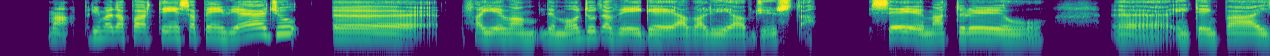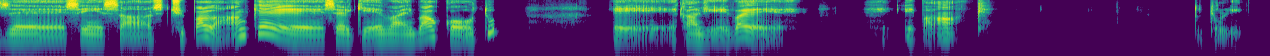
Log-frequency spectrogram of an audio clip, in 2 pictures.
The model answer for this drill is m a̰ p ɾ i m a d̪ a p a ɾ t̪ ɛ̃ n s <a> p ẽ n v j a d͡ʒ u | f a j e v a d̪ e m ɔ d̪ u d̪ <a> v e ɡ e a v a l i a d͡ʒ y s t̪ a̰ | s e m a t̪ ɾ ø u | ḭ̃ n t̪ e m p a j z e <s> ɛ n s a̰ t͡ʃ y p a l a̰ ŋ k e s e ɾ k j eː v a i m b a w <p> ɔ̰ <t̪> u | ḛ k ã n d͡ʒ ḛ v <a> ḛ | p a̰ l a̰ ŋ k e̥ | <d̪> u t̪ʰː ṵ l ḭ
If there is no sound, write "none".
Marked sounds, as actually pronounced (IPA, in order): a, a, s, k, t̪, a, t̪

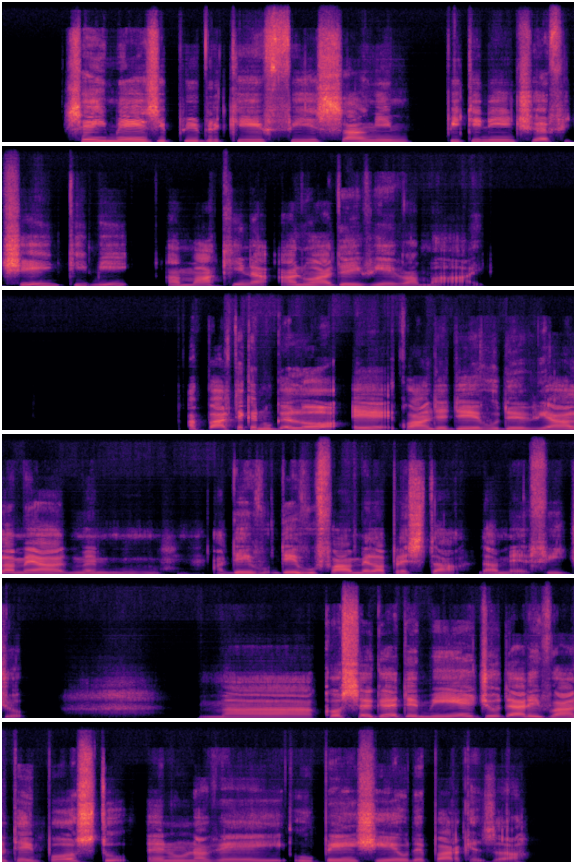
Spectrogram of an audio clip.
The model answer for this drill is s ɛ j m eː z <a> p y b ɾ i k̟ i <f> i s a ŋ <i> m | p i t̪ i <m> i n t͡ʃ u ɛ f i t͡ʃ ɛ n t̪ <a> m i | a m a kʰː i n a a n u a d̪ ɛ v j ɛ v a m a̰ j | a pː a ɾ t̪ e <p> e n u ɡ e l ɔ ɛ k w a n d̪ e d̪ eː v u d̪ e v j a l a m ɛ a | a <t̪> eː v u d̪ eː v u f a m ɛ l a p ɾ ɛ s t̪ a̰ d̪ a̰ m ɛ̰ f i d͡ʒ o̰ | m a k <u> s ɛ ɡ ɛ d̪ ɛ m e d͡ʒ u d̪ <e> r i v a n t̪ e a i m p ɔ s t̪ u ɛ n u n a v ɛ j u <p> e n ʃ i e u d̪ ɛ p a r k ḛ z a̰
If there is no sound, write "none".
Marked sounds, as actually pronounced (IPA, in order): i, f, i, n, i, k, d̪, ɔ, a, p

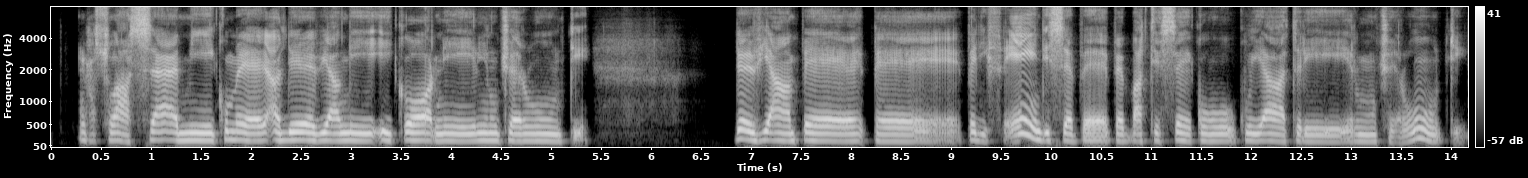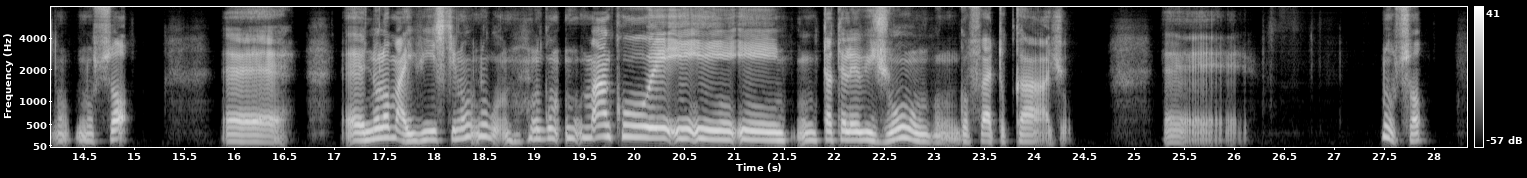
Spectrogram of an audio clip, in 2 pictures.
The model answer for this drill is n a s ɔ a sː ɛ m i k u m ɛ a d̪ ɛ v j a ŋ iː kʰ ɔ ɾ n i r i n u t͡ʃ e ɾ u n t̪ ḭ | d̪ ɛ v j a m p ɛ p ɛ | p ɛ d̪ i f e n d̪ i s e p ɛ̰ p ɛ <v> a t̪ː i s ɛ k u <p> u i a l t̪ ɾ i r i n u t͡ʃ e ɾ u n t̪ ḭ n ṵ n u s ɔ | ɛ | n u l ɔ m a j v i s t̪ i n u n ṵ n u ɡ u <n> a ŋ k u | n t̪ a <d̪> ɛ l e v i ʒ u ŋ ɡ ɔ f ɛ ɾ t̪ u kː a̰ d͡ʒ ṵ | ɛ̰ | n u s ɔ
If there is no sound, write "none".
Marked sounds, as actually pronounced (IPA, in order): b, k, m, t̪

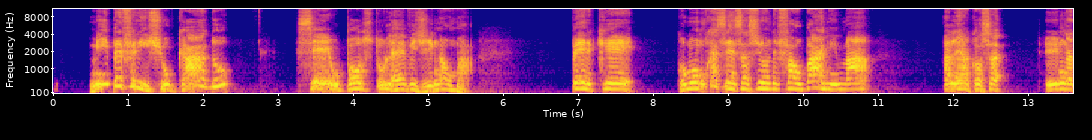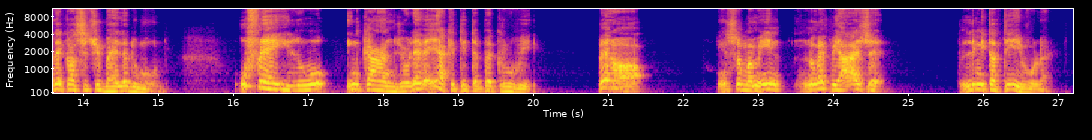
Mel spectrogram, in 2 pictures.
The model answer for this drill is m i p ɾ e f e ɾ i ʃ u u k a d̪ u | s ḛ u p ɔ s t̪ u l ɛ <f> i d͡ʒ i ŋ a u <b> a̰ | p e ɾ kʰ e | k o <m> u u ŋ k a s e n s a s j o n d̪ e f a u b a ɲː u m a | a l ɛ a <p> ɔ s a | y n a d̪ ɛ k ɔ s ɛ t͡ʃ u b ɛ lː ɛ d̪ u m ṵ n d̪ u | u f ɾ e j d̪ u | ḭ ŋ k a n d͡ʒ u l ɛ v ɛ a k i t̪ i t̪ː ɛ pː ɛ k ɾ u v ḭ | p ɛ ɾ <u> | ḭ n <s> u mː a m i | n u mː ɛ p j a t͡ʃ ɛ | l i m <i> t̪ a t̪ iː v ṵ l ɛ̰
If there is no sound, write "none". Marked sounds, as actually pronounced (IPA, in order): v, m, m, k, ɔ, s, i

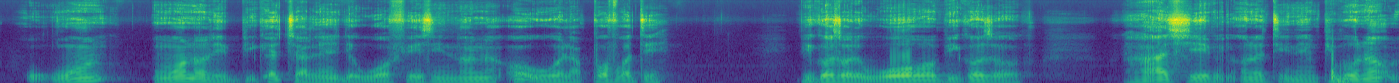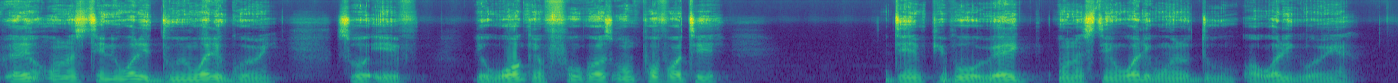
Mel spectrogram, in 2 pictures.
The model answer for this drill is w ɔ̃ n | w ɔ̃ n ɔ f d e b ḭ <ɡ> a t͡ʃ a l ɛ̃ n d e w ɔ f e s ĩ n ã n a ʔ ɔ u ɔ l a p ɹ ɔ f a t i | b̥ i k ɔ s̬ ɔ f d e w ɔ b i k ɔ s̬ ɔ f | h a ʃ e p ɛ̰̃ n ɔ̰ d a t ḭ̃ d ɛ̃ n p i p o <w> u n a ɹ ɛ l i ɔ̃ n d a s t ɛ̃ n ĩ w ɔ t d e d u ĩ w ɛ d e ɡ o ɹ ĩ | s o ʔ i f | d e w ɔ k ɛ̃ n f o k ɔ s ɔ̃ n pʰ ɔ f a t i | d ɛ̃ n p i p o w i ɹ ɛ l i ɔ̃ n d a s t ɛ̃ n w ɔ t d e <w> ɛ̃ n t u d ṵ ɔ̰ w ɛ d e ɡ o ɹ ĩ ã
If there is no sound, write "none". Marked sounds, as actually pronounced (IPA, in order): ɡ, w, w

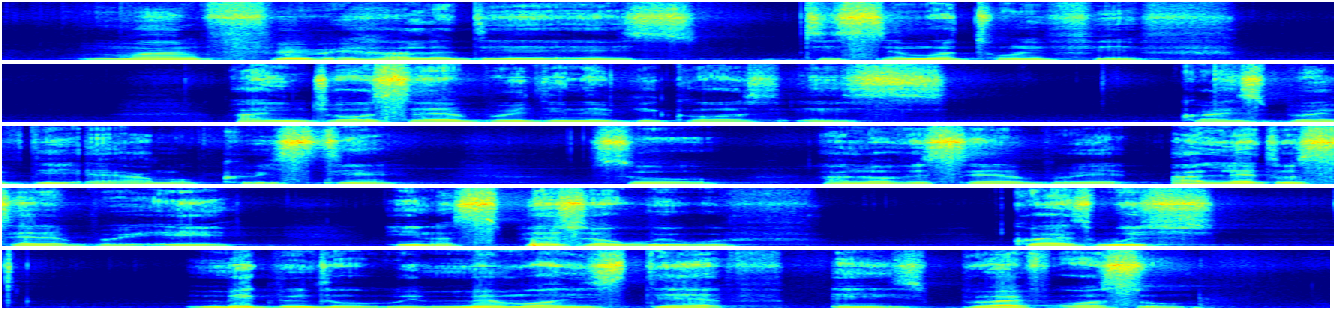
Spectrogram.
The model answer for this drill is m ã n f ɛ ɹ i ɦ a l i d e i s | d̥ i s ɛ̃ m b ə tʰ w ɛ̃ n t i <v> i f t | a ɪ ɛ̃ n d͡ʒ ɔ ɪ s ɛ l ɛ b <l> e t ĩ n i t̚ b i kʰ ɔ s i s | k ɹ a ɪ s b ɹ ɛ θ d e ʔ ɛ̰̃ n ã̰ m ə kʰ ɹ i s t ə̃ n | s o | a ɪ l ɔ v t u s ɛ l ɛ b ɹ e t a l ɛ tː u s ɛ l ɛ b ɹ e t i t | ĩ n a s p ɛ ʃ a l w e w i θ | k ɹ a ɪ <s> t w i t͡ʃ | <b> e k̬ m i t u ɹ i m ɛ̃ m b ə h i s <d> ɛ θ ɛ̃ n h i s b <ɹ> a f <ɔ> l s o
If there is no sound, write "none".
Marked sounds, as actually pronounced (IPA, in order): f, ɹ, s, m, d, ɹ, ɔ

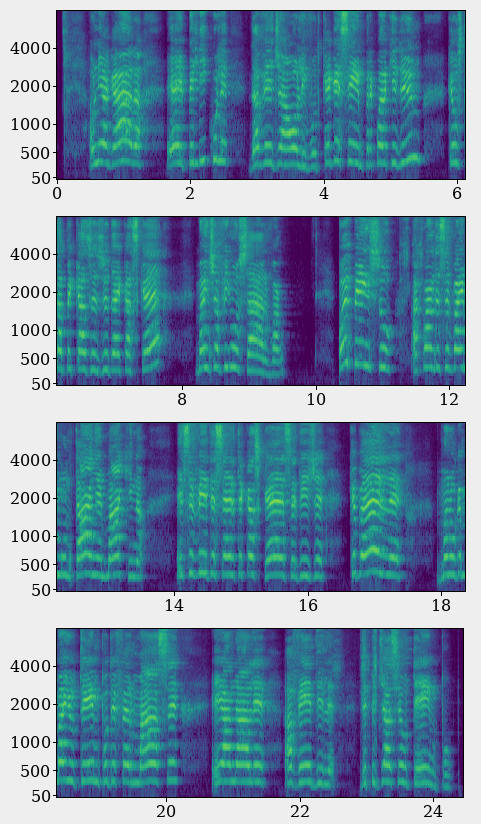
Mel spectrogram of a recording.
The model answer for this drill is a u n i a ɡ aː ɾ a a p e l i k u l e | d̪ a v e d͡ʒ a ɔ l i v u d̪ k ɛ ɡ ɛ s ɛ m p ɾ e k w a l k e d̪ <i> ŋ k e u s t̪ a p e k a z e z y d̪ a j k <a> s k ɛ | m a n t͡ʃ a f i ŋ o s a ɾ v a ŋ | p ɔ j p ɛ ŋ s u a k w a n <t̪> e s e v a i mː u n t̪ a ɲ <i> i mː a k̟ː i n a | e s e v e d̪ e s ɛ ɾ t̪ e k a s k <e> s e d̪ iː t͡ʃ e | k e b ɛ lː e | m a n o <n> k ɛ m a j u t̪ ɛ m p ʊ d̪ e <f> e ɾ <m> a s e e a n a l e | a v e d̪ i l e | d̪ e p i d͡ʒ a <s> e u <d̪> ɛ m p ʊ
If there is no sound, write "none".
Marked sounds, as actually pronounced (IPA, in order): y, a, d̪, a, ɛ, ŋ, f, m, s, t̪

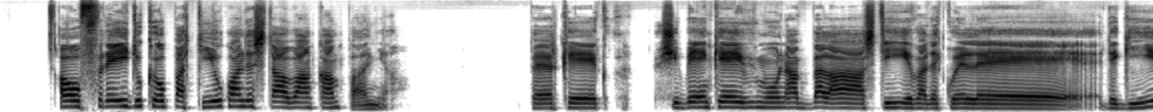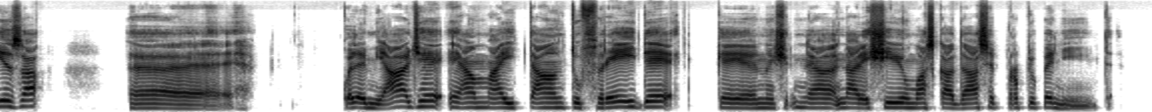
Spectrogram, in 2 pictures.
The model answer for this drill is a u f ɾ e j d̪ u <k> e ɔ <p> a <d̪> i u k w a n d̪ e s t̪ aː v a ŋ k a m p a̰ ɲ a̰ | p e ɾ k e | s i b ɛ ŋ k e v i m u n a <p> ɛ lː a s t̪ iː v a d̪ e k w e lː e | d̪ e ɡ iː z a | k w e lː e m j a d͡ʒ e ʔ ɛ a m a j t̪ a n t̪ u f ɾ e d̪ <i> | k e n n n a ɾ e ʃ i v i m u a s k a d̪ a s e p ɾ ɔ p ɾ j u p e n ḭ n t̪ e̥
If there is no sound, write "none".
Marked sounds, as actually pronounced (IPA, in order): k, p, t̪, b, e

